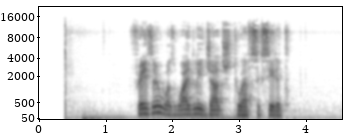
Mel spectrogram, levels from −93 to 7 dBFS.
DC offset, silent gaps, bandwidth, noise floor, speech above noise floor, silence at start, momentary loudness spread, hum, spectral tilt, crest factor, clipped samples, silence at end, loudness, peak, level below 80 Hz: under 0.1%; none; 15 kHz; -62 dBFS; 37 dB; 0.4 s; 12 LU; none; -4 dB/octave; 24 dB; under 0.1%; 0.8 s; -26 LUFS; -4 dBFS; -54 dBFS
